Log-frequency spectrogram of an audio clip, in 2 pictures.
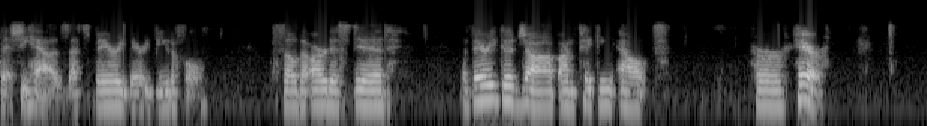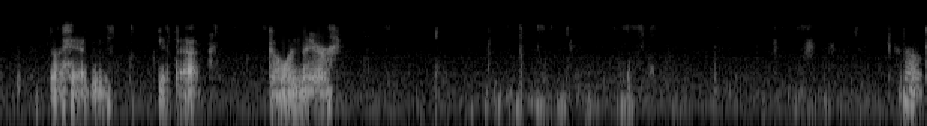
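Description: Soft fabric rustles as hands handle clothing.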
